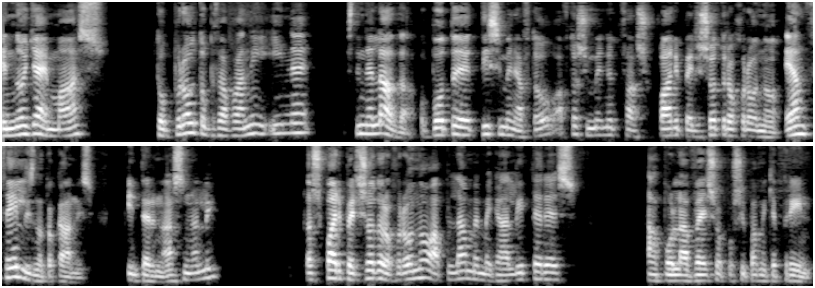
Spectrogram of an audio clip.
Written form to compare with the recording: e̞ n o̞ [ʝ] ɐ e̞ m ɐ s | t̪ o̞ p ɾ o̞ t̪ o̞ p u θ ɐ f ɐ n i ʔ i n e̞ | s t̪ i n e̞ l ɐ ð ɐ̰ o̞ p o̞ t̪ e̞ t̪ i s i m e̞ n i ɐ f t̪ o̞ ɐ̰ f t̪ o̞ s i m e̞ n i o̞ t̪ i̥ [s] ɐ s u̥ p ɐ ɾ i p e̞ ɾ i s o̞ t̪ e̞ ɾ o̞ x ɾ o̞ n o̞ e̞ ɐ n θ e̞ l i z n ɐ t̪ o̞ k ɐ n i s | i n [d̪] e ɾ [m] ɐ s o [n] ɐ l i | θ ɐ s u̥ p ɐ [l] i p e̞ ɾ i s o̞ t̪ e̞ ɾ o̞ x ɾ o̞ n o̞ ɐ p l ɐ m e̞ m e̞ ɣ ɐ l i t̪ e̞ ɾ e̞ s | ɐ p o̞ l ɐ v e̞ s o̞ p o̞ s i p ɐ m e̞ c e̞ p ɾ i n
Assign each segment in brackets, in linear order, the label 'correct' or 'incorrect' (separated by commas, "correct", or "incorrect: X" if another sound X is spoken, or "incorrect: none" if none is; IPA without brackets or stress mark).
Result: correct, incorrect: θ, incorrect: t̪, incorrect: n, correct, incorrect: ɾ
